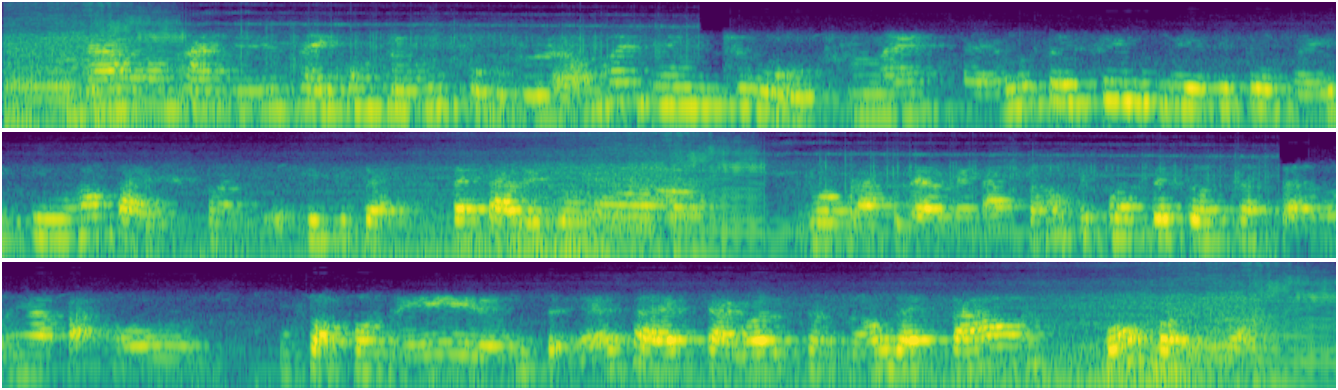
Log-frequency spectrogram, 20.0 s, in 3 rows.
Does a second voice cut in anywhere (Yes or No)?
No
